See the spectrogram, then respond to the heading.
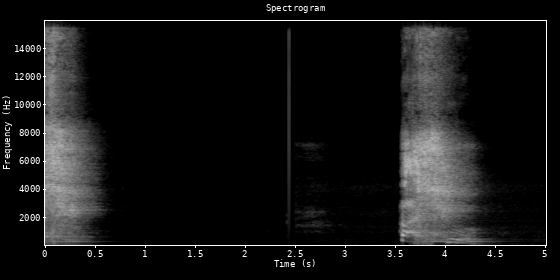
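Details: Asian boy sneezing after nose tickling: two forceful sneezes separated by a few seconds of silence; repeated sneezing.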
